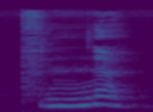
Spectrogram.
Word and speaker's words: pneu: le mot pneu pneu ici on entend le P et ensuite on a le son ne donc on entend le N et ensuite le E français non le E français pour le prononcer tu vas devoir mettre la langue au milieu et tu va dire e e donc les lèvres en avant aussi e attention pour le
